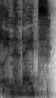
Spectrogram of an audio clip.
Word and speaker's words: Canaanites: the Canaanites, or yes, how is it pronounced in English? Canaanites.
